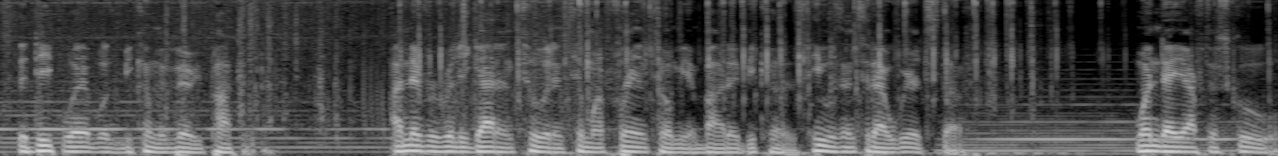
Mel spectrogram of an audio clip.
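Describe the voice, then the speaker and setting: A young man reading a scripted first-person horror story, with music playing behind him. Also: low-pitched.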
